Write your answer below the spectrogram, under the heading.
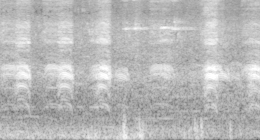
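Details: Crows gathered at food during feeding time, giving a steady series of hoarse caws roughly every half second over low-pitched background noise and a few sharp knocks.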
